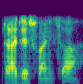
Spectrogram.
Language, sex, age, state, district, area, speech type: Kannada, male, 18-30, Karnataka, Shimoga, rural, conversation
